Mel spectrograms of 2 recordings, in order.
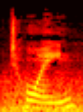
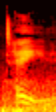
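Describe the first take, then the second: First: The vowel sounds like 'oy'. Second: The vowel sounds like 'ay'. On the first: "she pronounced it the Toine" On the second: "it looks like Tain"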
